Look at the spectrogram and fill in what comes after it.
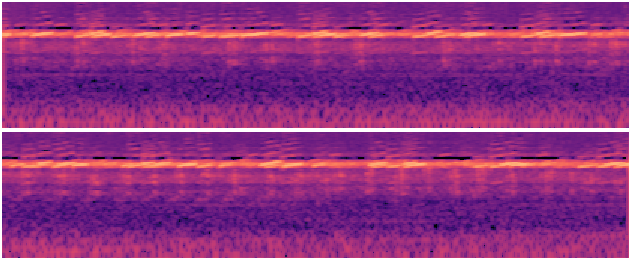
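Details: A dusk frog chorus: many callers pour out steady, shrill chirping trills, each note sweeping slightly upward, the whole mass pulsing about once a second without pause.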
